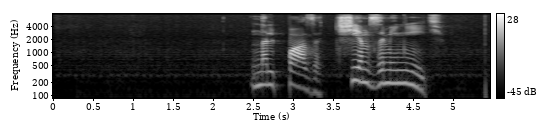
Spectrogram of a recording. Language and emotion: Russian, angry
